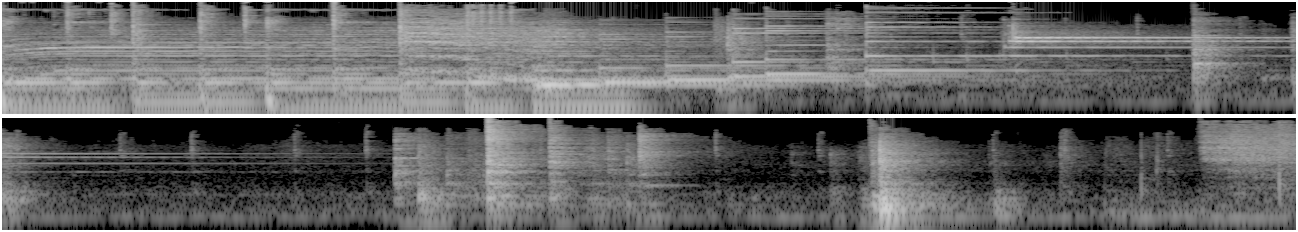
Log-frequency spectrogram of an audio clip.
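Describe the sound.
Kitchen cooking sounds as eggs are fried: a musical passage fades out, then a few scattered metallic clinks and clatters of pots, pans and utensils, one standing out louder.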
